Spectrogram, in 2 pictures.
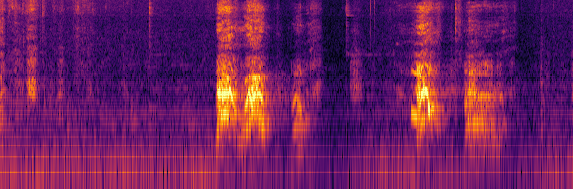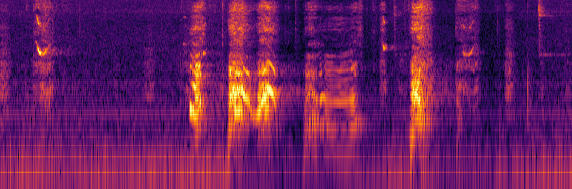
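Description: A pit bull barking in short groups of two or three, with pauses of a couple of seconds between them.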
